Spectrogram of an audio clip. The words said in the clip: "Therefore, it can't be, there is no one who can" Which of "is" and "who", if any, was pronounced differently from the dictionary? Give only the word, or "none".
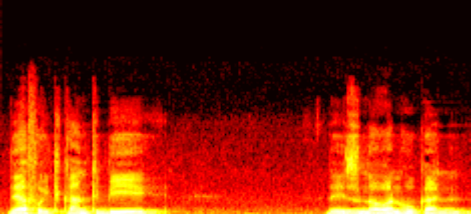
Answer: none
